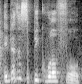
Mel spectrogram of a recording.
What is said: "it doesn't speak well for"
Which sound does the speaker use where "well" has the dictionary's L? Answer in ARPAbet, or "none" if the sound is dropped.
L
